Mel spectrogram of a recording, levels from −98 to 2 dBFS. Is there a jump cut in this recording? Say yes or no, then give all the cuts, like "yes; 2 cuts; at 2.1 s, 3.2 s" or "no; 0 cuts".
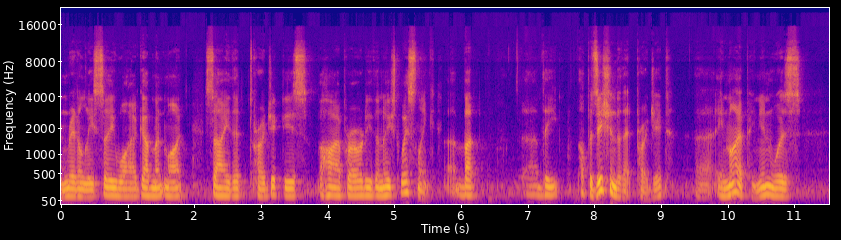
yes; 4 cuts; at 2.1 s, 2.8 s, 5.7 s, 7.7 s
